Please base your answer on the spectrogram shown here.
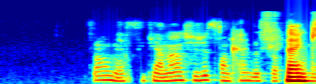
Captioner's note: speaking french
